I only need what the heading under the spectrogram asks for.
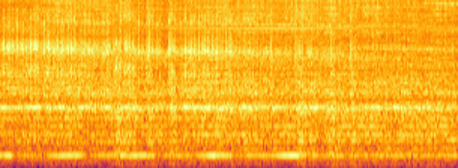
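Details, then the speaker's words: Extruded aluminium bar being cut to size on a saw for a vacuum test fixture; steady high buzzing whine holding even pitch through the cut, no chatter or stalling, cutting quickly and cleanly — normal saw cut. "it's amazing how quickly this saw goes through half into aluminum"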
